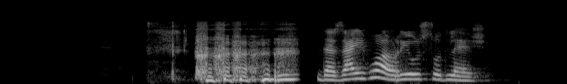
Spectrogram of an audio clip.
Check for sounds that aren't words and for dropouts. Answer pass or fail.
fail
